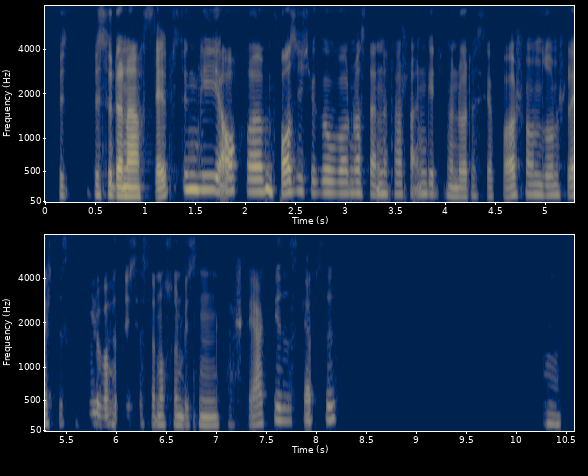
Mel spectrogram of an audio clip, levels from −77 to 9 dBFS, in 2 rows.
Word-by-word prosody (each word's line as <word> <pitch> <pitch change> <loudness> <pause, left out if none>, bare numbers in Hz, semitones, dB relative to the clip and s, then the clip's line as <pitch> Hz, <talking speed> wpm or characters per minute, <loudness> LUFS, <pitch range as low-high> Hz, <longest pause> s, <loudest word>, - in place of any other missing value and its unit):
Bist 140 - -9 0.2
bist 150 -1 -6
du - - +3
danach 130 -1 +9
selbst 130 - 0
irgendwie 220 -2 +4
auch, 200 - +4
ähm, 190 +3 +4
vorsichtiger 180 +1 +1
geworden, 170 0 -3
was 170 -1 -2
deine 160 - -3
Tasche 160 0 -9
angeht? 160 -1 -6
Ich - - -37
meine, 130 -2 -4
du 125 - -1
hattest 135 +2 -8
ja - - -7
vorher 130 +2 -1
schon 150 0 -5
so 145 - -4
'n 145 - -4
schlechtes 145 +1 -6
Gefühl, 155 +1 -15
aber 130 +2 -6
hat 145 - -14
sich - - -17
das 145 - -25
dann 135 - -10
noch 135 - -6
so 135 - -11
'n 130 - -3
bisschen, 125 0 -6
verstärkt, 145 +3 -9
diese 190 -2 -6
Skepsis? 205 +2 -9 2.1
Hm. 145 -2 -11
145 Hz, 215 wpm, -27 LUFS, 130-175 Hz, 2.1 s, danach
